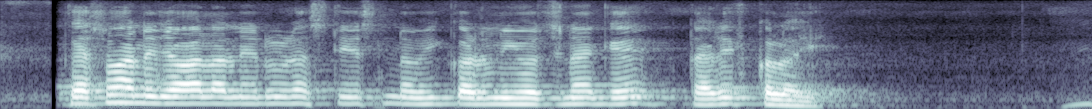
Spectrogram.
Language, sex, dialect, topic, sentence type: Magahi, male, Western, banking, statement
